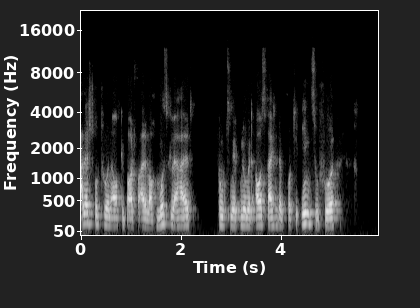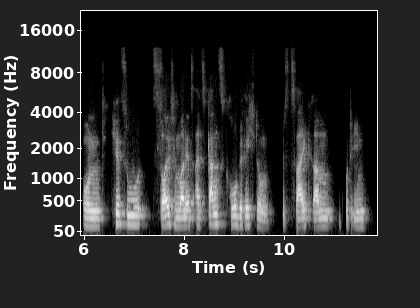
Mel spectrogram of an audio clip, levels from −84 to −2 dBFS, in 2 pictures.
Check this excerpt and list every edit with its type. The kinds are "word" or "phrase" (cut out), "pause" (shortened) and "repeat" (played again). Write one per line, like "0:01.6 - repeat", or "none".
0:10.0 - word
